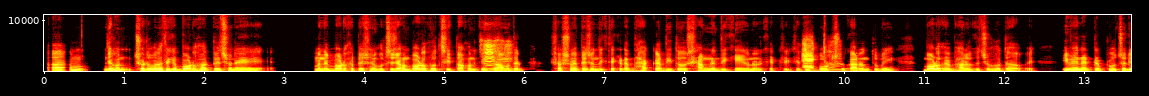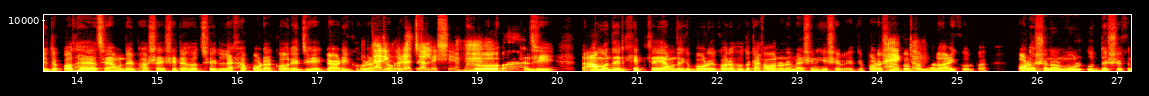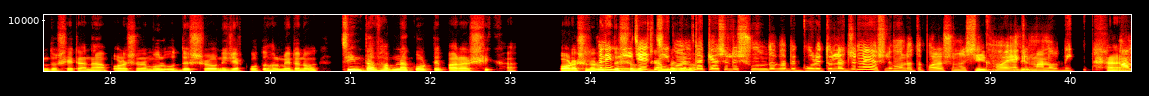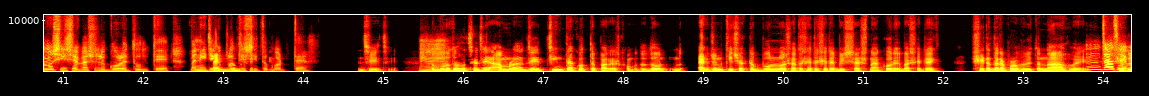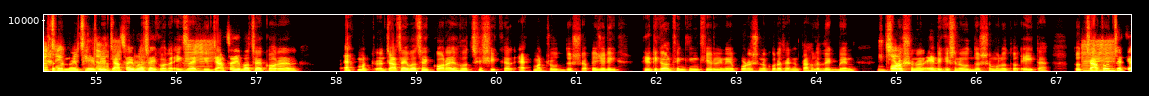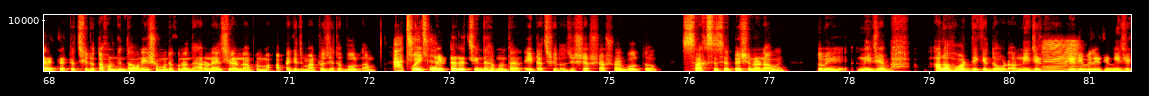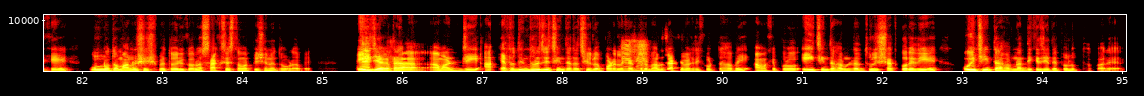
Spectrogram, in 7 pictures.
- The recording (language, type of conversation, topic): Bengali, podcast, কোন সিনেমাটি আপনার জীবনে সবচেয়ে গভীর প্রভাব ফেলেছে বলে আপনি মনে করেন?
- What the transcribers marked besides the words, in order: other background noise; tapping; "যাচাই-বাচাই" said as "বাছাই"; "যাচাই-বাচাই" said as "বাছাই"; in English: "critical thinking theory"; in English: "education"; in English: "character"; in English: "character"; in English: "credibility"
